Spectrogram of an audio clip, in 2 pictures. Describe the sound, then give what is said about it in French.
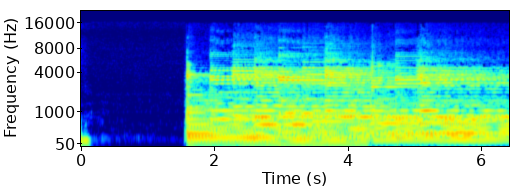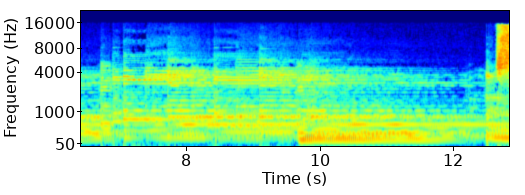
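A rock song starts after a brief silence, with distorted, effects-laden electric guitar chords ringing out steadily and loudly, rich harmonic layers sustaining throughout with no vocals yet. “Vous allez voir, c'est une très très jolie chanson que l'on entend vraisemblablement jamais à la radio.”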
